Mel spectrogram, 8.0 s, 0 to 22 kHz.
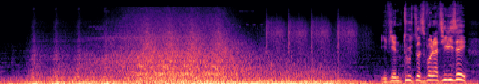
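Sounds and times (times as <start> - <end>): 
torpedo explosion with deep roaring boom: 0.4 - 6.3
speech: 6.4 - 7.9.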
